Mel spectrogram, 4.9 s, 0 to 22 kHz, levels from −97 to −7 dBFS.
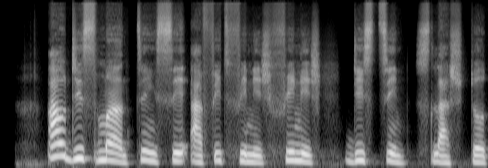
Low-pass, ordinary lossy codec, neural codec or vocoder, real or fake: none; none; autoencoder, 48 kHz, 32 numbers a frame, DAC-VAE, trained on Japanese speech; fake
